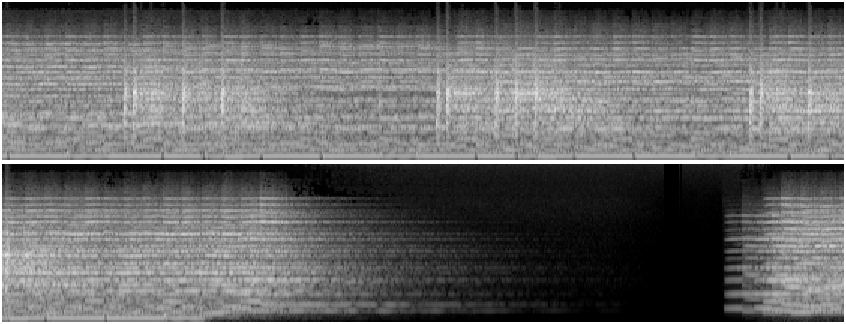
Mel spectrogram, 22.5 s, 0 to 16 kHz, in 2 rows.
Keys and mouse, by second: 1.4 ctrl+KP_3, 7.0 g, 15.1 click, 16.2 g, 18.8 click, 19.3 click, 20.1 click.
